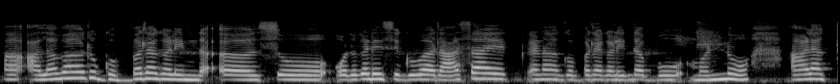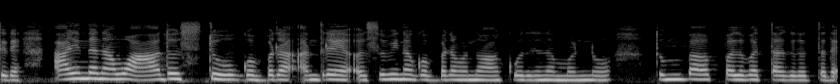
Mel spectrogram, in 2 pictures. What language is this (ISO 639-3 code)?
kan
